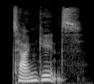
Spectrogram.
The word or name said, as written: tangens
